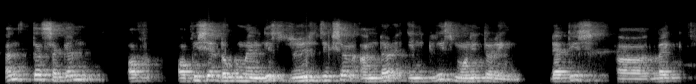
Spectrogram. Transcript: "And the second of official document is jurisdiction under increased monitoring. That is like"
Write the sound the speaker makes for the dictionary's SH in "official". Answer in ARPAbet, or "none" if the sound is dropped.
none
